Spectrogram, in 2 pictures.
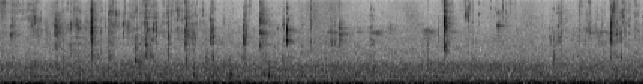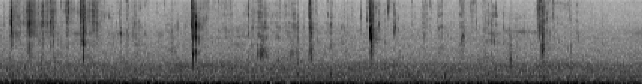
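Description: A person chewing and biting pieces of fried flounder, with many short, irregular clicks and crunches over a steady low hum.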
